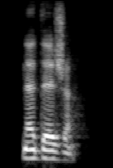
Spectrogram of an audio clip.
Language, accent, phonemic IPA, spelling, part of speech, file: French, France, /na.dɛʒ/, Nadège, proper noun, LL-Q150 (fra)-Nadège.wav
- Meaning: a female given name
